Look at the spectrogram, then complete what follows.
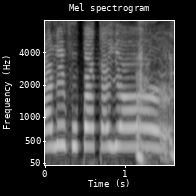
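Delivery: high, shrill shout at the top of the voice. Retelling how a man yelled at them from a window, retelling a shout. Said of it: "il nous criait".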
